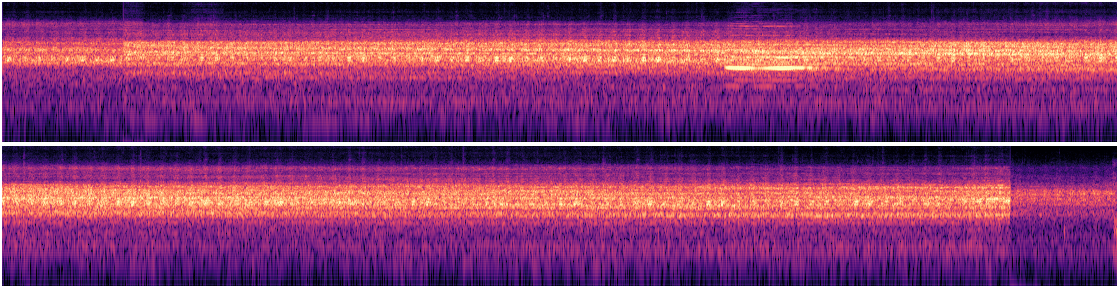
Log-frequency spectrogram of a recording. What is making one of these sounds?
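Model diesel locomotives hum and rumble steadily along the track.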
